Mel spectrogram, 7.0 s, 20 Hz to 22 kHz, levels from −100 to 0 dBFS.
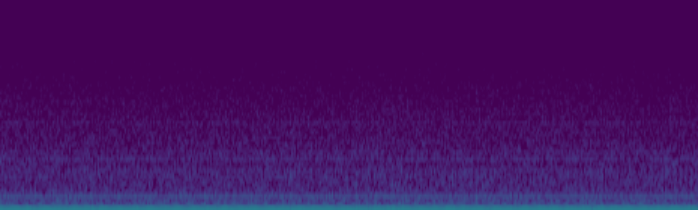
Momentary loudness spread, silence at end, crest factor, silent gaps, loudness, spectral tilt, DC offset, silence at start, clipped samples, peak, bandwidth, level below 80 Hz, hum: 0 LU; 0 s; 8 dB; none; -65 LUFS; -6 dB/octave; under 0.1%; 0 s; under 0.1%; -54 dBFS; 8.2 kHz; -62 dBFS; 60 Hz at -60 dBFS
